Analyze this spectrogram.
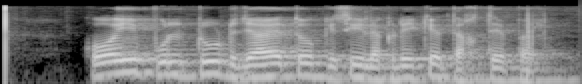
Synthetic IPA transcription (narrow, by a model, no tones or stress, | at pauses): koːipʊlʈuːʈd͡ʒaːet̪ok̬ɪsilɐkɽiket̪ɐxt̪epɐ̰ɾ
